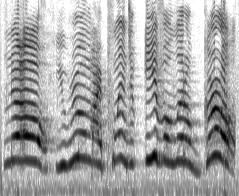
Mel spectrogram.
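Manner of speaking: loud furious yell; angry villain shout. Acted. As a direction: yell the line in rage.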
